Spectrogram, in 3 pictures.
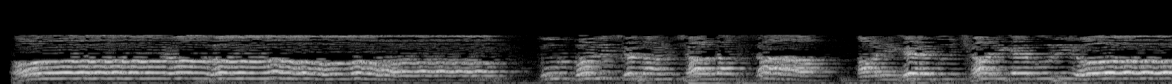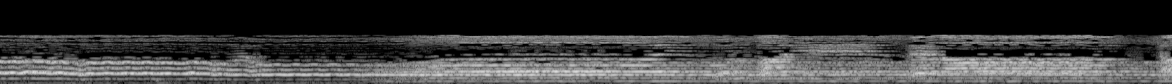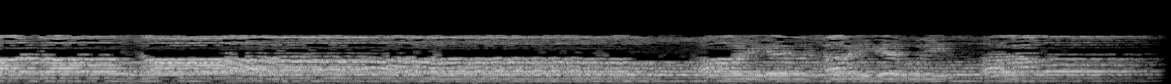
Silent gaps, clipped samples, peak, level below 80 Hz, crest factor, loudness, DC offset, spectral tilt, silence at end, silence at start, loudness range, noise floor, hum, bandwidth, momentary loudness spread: none; under 0.1%; 0 dBFS; -50 dBFS; 16 dB; -18 LUFS; under 0.1%; -7 dB/octave; 0.1 s; 0.1 s; 6 LU; -38 dBFS; none; 4.1 kHz; 9 LU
